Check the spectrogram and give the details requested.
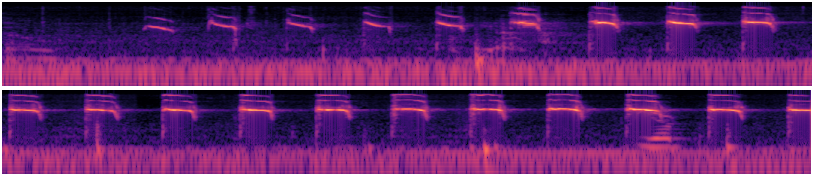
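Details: Orphaned ducklings, six of a brood that fell into a storm drain and are now hand-raised, peeping steadily: high, downslurred peeps repeated about four times a second, growing louder after the first second, over a faint low hum.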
